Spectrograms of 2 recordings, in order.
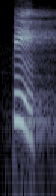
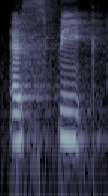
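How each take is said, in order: First: The word starts directly with the s. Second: An extra vowel is said before the s. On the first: The speaker calls it right. "Now we're going to say them correctly" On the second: The speaker calls it wrong. "those words that I said you might have some trouble with"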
